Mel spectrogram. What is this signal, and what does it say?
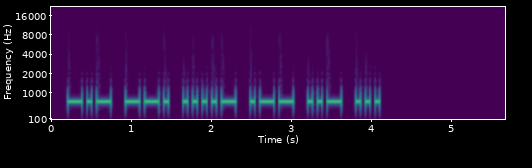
Morse code, heard as a keyed tone, about 20 wpm, 700 Hz. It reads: KG4WUS
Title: USA Callsign DE Callsign - 6 Characters - 20wpm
